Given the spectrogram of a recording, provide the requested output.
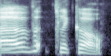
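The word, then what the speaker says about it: Veuve Clicquot: Vuuv cliquet? Is that how you say it? Vuuv Clicquot.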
